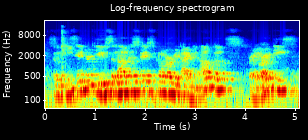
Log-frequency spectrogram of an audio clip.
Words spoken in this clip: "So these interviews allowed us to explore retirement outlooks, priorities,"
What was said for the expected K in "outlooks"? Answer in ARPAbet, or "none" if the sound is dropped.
none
